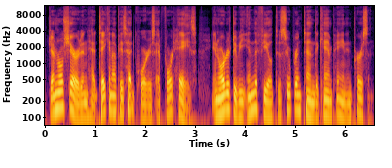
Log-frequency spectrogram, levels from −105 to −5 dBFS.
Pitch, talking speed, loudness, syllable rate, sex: 105 Hz, 210 wpm, -20 LUFS, 5.8 syllables/s, male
